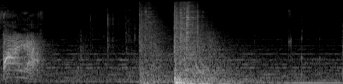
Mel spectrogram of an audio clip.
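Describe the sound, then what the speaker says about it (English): Gunfire erupts in the video game Mass Effect 3 Legendary Edition, two short heavy bursts of shots with a thudding impact, ringing out after a stretch of quieter game ambience. "Now open fire!"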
